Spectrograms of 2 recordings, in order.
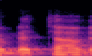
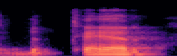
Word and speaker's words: Betar: He writes here, Beta, the, um, Later on, my father told me the pr- proper pronunciation is Betar, um, and so I follow the proper.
